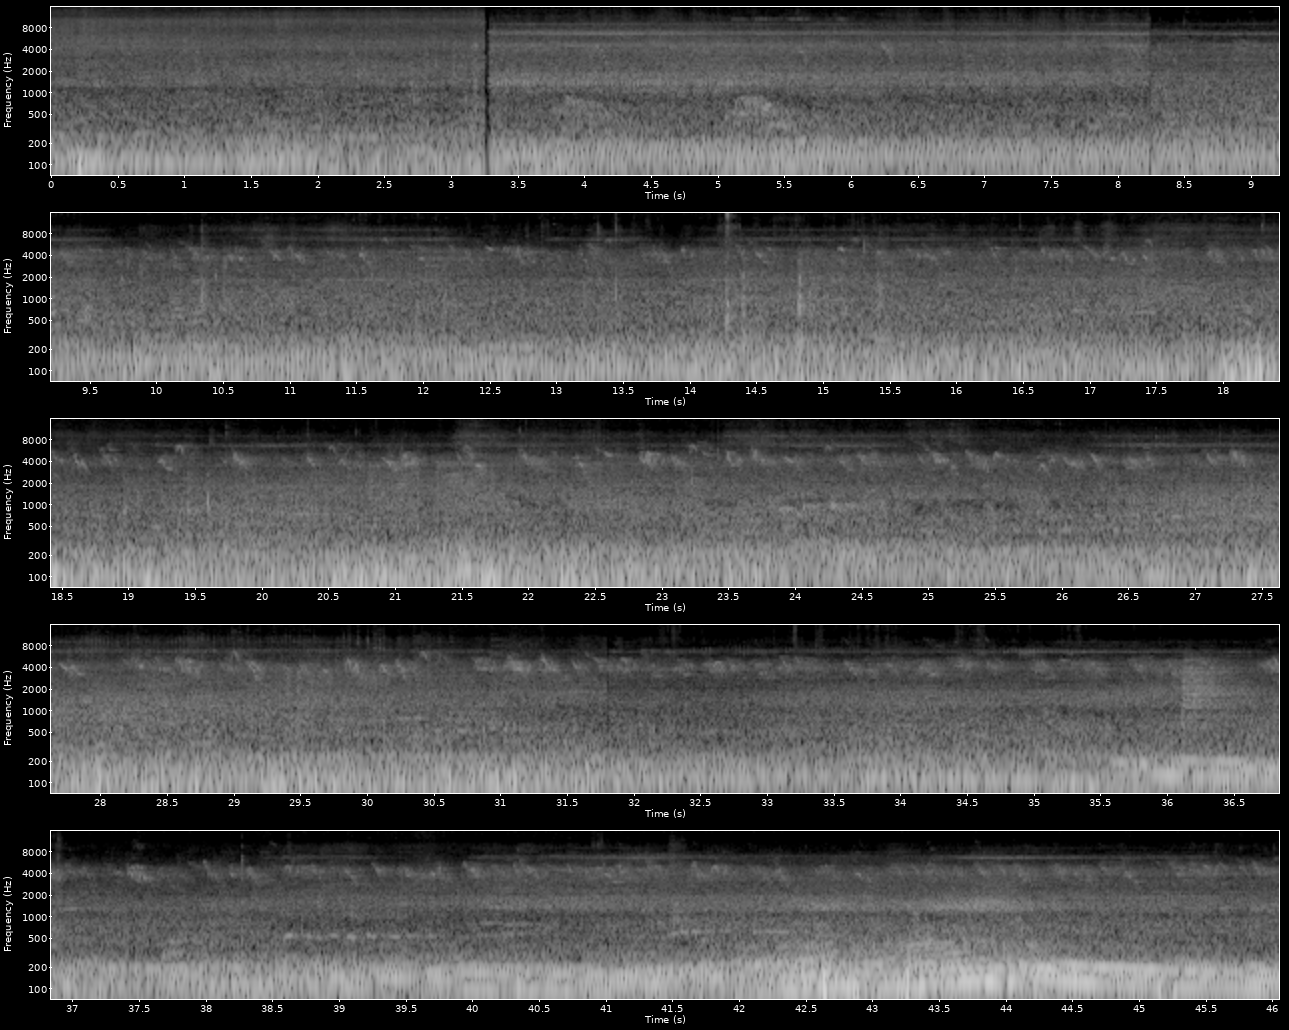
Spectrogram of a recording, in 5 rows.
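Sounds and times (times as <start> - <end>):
small birds chirping: 0.0 - 46.0
traffic rumble: 0.0 - 46.0
vehicle passing close: 38.5 - 46.0.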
